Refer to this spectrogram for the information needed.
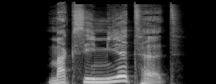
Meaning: inflection of maximieren: 1. second-person plural preterite 2. second-person plural subjunctive II
- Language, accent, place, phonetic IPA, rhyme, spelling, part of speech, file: German, Germany, Berlin, [ˌmaksiˈmiːɐ̯tət], -iːɐ̯tət, maximiertet, verb, De-maximiertet.ogg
